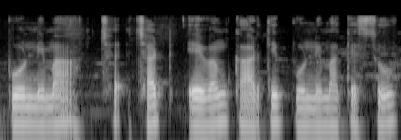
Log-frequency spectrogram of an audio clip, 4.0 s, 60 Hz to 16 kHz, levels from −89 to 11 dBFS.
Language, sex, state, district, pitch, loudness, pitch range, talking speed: Hindi, male, Rajasthan, Jaipur, 115 Hz, -19 LUFS, 110-120 Hz, 120 wpm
